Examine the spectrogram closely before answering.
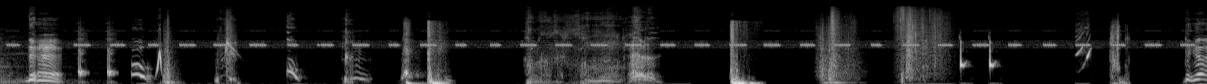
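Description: Cartoon larva character's short squeaky vocal noises and grunts, several with a falling pitch, broken by a few thumps. Steady cricket chirping pulses underneath, about three times a second.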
